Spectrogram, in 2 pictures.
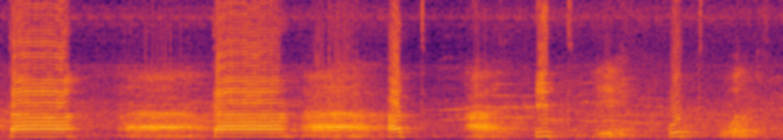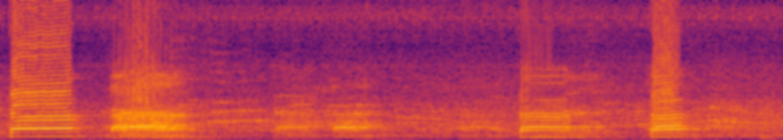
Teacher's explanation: زبان کا سرا اور ثنایا علیا کی جڑ، اس سے تا ادا ہوتی ہے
